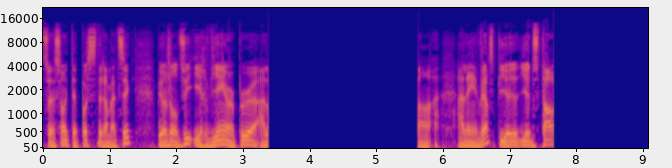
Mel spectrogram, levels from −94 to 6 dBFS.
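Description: At 3.37 s, right after "il revient un peu", the speech drops to silence and picks up again at 5.62 s from exactly the same point. This rebuffering stall adds about 2.25 s of dead air: playback ran short of downloaded audio and waited for more, without losing anything. At 7.65 s, just after "il y a du", the speech stops abruptly mid-sound and falls straight to digital silence with no natural decay. This cut-off end means the final buffers were never written or played out.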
